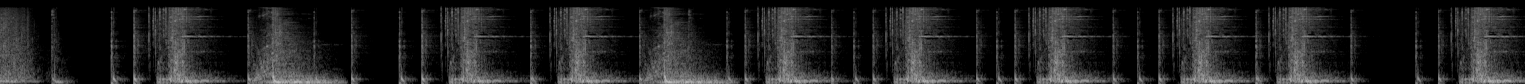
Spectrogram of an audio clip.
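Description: Video game reward sounds whoosh and chime again and again.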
